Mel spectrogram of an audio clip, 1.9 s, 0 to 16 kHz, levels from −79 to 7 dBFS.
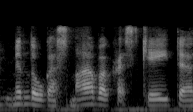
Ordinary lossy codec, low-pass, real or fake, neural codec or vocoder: MP3, 48 kbps; 7.2 kHz; fake; codec, 16 kHz, 1 kbps, X-Codec, WavLM features, trained on Multilingual LibriSpeech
